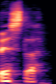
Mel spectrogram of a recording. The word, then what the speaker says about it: Bicester: Wait till you see how they spell Bister. – That sounds dirty, bro. – Bicester.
